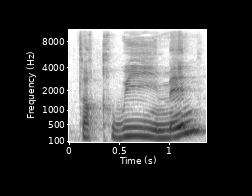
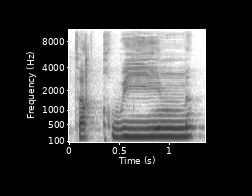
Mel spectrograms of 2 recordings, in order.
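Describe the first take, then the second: First: The word ends with a final -in syllable. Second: The word ends on m with no vowel. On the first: The reading continues without a stop. The speaker calls it wrong. "vous voyez le double" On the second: The reader stops at the end of the verse. The speaker calls it right. "on s'arrête, on va pas dire min"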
